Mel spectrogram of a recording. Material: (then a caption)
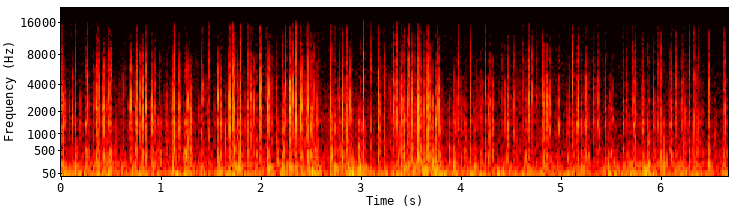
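Metal mesh. Pink silicone bristle gloves on both hands scratch across the hollow metal mesh grille of a Blue Yeti microphone. The result is a dense, continuous stream of quick, dry, bright scratching strokes with low thumps underneath, close and steady throughout.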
